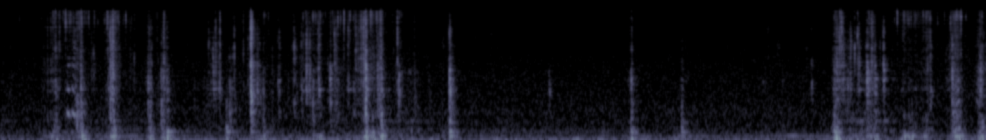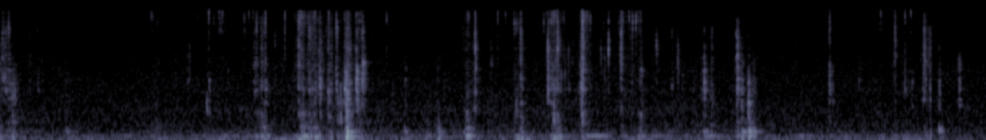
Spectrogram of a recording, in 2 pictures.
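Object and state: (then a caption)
Bar soap grated on a metal grater. A pink and green bar of soap is scraped through the coarse holes of a steel box grater, and many curled shavings pile up inside. Quick rasping strokes come in bursts with bright scratchy edges over a low hum, pausing between passes.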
